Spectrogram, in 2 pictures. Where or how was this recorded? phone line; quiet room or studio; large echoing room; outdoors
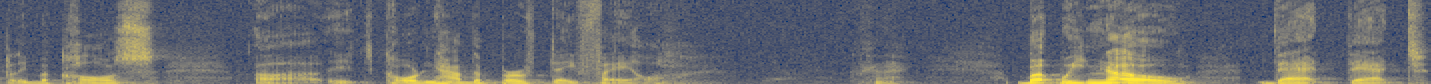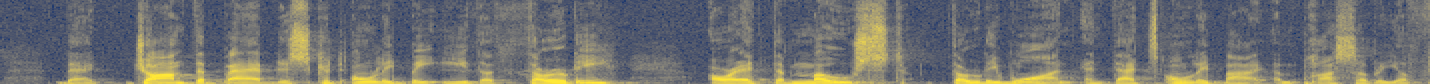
large echoing room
